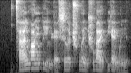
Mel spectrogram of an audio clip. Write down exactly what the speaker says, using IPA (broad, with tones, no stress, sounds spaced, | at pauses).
t̪ʰ ä˧˥ l w ɑ˥ ŋ p i˥˩ l ɥ ɛ̰˨˩ s ɹ̩˥ ʈ͡ʂʰ w ə˥˧ n ʂ w a˥˧ ɪ̯ p j ɛ˥˩ m ə˩ n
